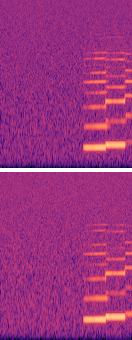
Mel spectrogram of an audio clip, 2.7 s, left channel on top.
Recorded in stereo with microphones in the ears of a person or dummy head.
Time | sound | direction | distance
1.6 | a flute | 25° left (ahead or behind) | ?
